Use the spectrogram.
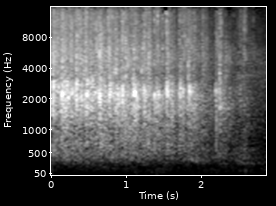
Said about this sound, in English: Isn't it great to be in God's house? Why don't you clap your hands all over the building and say, I'm happy. I'm happy to be in the house of God.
